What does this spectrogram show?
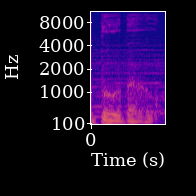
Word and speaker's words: Bourbon: the point whatever fine monsieur de bourbon the emphasis falls on the last syllable see now i'd rather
